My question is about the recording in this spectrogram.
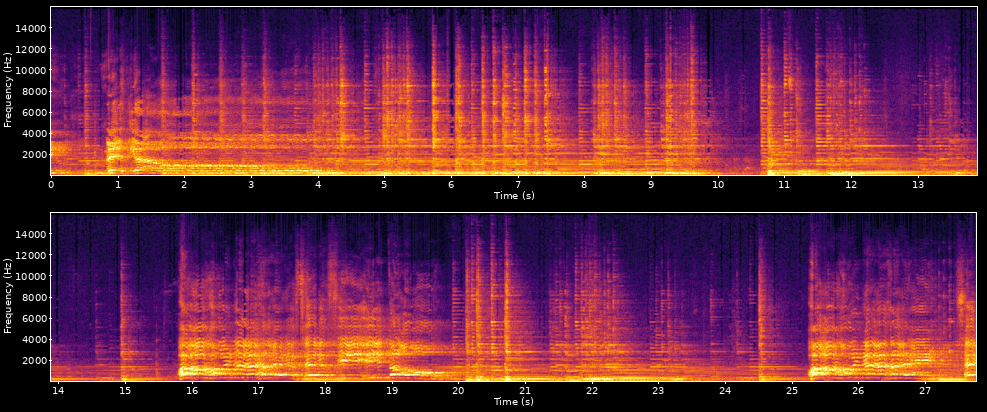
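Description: Flamenco cante: a male singer's melismatic voice over a flamenco guitar accompaniment. The voice drops out for a few seconds partway through, leaving the guitar alone, then comes back in with new phrases.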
